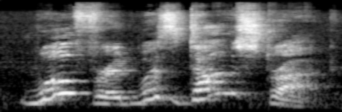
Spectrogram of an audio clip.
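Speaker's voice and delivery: ordinary delivery, nothing marked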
